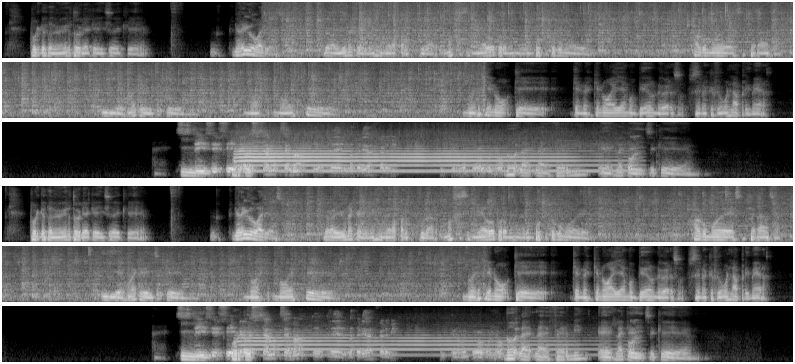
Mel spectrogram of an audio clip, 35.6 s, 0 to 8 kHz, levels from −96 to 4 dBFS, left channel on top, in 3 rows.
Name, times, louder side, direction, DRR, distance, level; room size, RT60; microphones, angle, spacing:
voice 1, 0.1-2.2 3.1-4.2 4.8-8.8 10.3-11.7 13.3-14.8 15.5-16.9 18.8-20.0 20.4-23.4 26.0-26.1 26.4-26.9 27.2-27.5 31.3-34.2, right 3 dB, 75° right, 0.7 m, -24 dB
sound 1, 3.9-19.1, left 2 dB, 30° left, 1.9 m, -34 dB
voice 2, 26.4-29.7 30.5-31.3 33.1-33.3, left 1 dB, 15° right, 3.5 m, -24 dB
Trumpet, 27.2-33.4, left 7 dB, 85° left, 0.5 m, -24 dB
9.8 x 4.6 x 2.5 m
head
